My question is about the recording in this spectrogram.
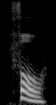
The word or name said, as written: foal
